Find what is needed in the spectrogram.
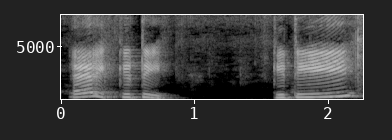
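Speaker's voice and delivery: high, drawn-out calling of the cat's name; coaxing cat call. Real, not acted. Woman coaxing the stray cat to come closer, high sing-song call.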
